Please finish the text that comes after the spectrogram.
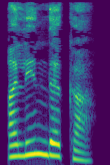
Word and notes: ಅಲಿಂದಕ: alindaka

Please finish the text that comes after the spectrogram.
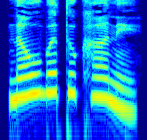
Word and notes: ನೌಬತುಖಾನೆ: naubatu khāne

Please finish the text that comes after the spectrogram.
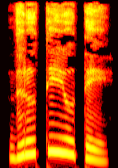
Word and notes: ಧೃತಿಯುತ: kannada

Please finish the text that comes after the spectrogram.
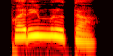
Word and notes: ಪರಿಮೃತ: pari mřte

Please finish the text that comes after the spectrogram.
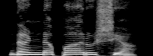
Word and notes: ದಂಡಪಾರುಷ್ಯ: danḍa pāruṣya

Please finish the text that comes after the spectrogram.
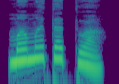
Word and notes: ಮಮತತ್ವ: Kannada

